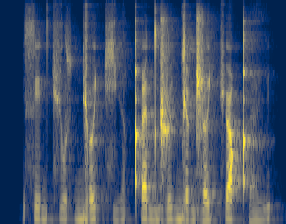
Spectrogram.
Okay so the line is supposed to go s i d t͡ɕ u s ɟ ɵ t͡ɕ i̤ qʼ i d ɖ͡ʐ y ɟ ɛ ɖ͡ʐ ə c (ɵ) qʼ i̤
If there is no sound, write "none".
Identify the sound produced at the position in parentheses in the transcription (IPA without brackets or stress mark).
ø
